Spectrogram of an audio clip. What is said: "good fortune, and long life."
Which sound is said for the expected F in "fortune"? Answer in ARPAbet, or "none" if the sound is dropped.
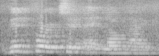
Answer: F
